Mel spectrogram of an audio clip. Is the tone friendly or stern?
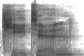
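stern. It is said in an intense, stern tone.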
